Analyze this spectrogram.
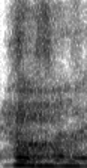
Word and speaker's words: Subsuelo: Subsuelo, yes. Oh, Spanish, trying to pronounce things in Spanish gives me so much anxiety.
